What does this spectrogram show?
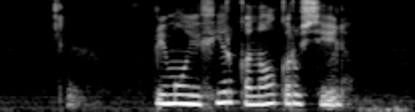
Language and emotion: Russian, neutral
